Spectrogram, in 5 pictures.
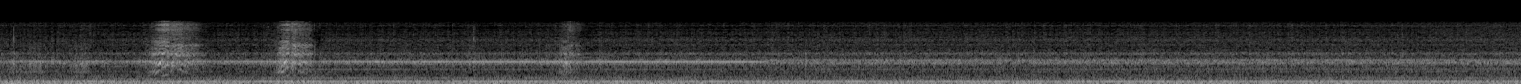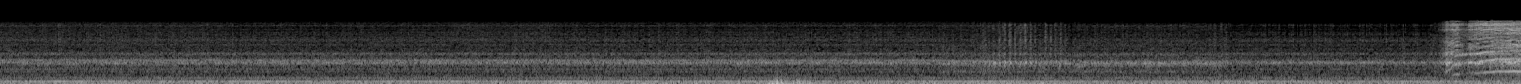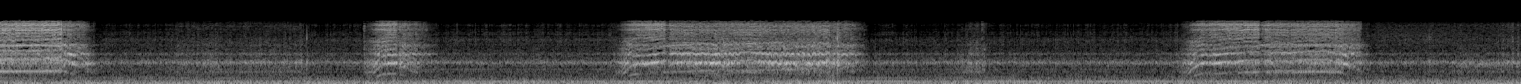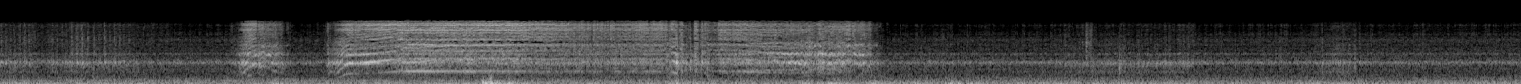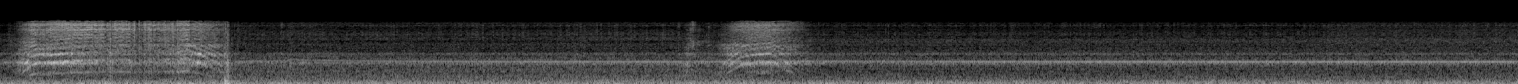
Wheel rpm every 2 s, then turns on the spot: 20, 10, 0, 0, 0, 0, 0, 0, 0, 0, 0, 0, 10, 10, 30, 80, 10, 10, 100, 60, 10, 100, 10, 20, 80, 160, 160, 20, 10, 0, 70, 60, 0, 10, 20, 0, 0, 0.
24-28 44-48 54-58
